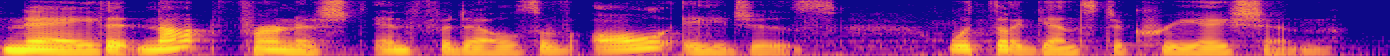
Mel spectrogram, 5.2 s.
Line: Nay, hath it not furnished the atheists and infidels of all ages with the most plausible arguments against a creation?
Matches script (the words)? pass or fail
fail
